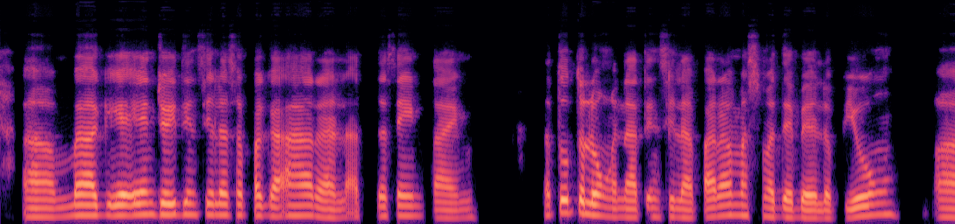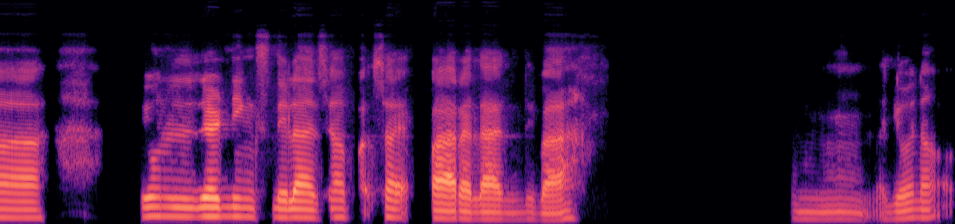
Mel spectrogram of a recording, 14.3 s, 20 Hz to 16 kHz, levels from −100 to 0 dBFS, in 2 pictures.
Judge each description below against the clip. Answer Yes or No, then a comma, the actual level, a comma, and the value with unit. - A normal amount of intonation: Yes, average, 4.3 semitones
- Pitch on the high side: No, medium, 140 Hz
